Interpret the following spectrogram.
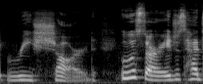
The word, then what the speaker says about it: Richard: from Willow creek creek you would probably pronounce his last name as Richard but because we know that they are from Willow Creek their name is actually rishard oh sorry I just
